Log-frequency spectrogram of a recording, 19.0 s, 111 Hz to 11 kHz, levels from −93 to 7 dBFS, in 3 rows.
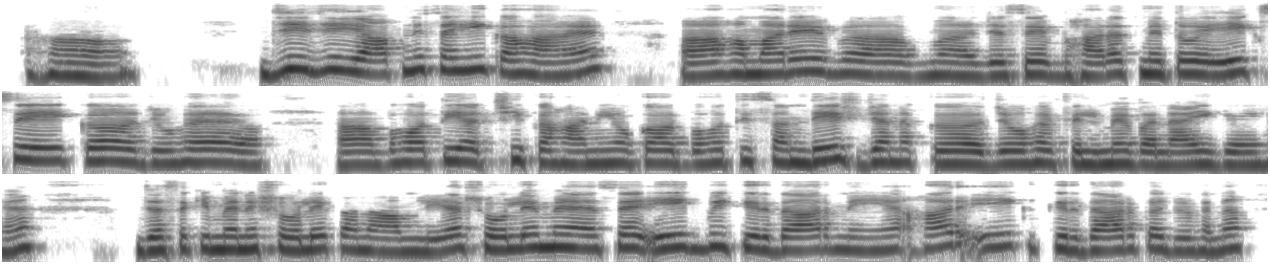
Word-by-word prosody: हाँ। 200 0 -2 0.6
जी, 275 +6 +4
जी, 265 0 +2
आपने 230 +4 +2
सही 270 0 +2
कहा 225 -4 +1
है। 235 +5 +1 0.4
अ, - - 0 0.2
हमारे 225 +3 +2
ब 205 -3 -1
म 200 -2 -1
जैसे 200 +1 0
भारत 200 +2 -2
में 220 -1 +2
तो 225 0 +2
एक 220 +4 +2
से 255 -2 +1
एक 230 0 -5 0.3
जो 200 0 -3
है 215 0 +2 0.6
अ, 190 +1 +1
बहुत 215 +2 -1
ही 230 - +3
अच्छी 220 +3 -2
कहानियों 205 -1 -1
का 210 - -2
और 205 - 0
बहुत 210 +3 -5
ही - - -1
संदेशजनक 215 -1 0 0.3
जो 195 0 +1
है 210 0 0
फ़िल्में 195 0 +1
बनाई 185 0 0
गई 185 0 -1
हैं। 225 +6 -1 0.5
जैसे 215 +2 +1
कि 230 - -3
मैंने 225 0 +4
शोले 225 0 +1
का 230 -1 -2
नाम 200 -2 0
लिया, 200 +4 0
शोले 235 0 +1
में 255 0 +5
ऐसा 235 0 +1
एक 230 +1 +2
भी 260 0 +2
किरदार 220 -1 0
नहीं 215 -1 -4
है 230 +1 -4
हर 265 +3 +1
एक 255 +2 -5
किरदार 215 -1 +1
का 230 - +1
जो 205 0 -4
है 200 - -3
ना, 235 +2 -1
215 Hz, 185 wpm, -23 LUFS, 205-235 Hz, 0.6 s, में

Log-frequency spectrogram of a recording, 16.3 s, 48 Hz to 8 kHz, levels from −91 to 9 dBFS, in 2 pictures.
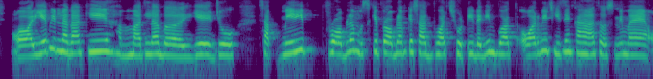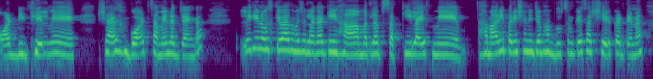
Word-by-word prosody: और 215 +2 +3
ये 270 +4 +4
भी 350 - 0
लगा 270 -3 +3
कि 285 - +5
ह 275 -4 -4
मतलब 240 +2 0 0.4
ये 235 0 +4
जो 230 -1 0 0.3
सब 235 - -2
मेरी 275 +6 +5 0.3
प्रॉब्लम 270 +3 +1
उसकी 280 +3 -4
प्रॉब्लम 260 -1 +1
के 285 - +1
साथ 255 -3 0
बहुत 240 -1 0
छोटी 245 0 -2
लगी। 230 +4 0
बहुत 245 -2 0
और 240 +2 +2
भी 305 +1 +1
चीज़ें 285 0 -2
कहा 250 -3 +1
था 250 - 0
उसने 230 +2 -7
मैं 235 -2 +1
और 215 +1 -1
डिटेल 245 +1 +1
में 245 -4 +1 0.3
शायद 280 +1 0
बहुत 240 -1 0
समय 245 -2 0
लग 250 -2 0
जाएगा। 220 +7 -2 0.5
लेकिन 335 +2 +1
उसके 325 0 0
बाद 315 -1 +4
मुझे 285 -1 0
लगा 265 0 +1
कि 280 0 +2
हाँ, 245 -2 +2
मतलब 250 +1 -2
सबकी 250 0 -4
लाइफ़ 245 0 +1
में 235 -3 +1 0.2
हमारी 260 +3 +1
परेशानी 285 0 +1
जब 275 0 0
हम 280 -2 0
दूसरों 245 +1 -6
के 270 +1 +1
साथ 285 0 -1
शेयर 270 -3 -1
करते 255 -3 -2
हैं - - -5
ना, 255 - -1
255 Hz, 210 wpm, -22 LUFS, 240-275 Hz, 0.5 s, कि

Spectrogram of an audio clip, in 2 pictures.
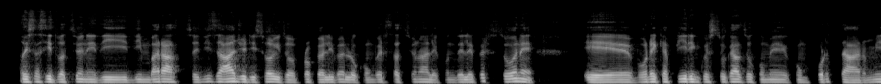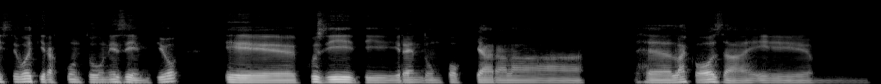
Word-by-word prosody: questa 120 0 +1
situazione 115 -1 +1
di 110 0 +2
di 100 - -9
imbarazzo 115 0 +1
e - - -1
disagio, 125 +1 +3
e - - +2
di 110 0 -1
solito 115 -4 +1
proprio 115 +1 -3
a - - +2
livello 110 -1 0
conversazionale 110 +1 -5
con 105 +2 -11
delle 110 +1 0
persone, 130 -6 0 0.5
ehm, 110 0 +4
vorrei 115 +5 +2
capire 125 +2 +2
in 115 - -1
questo 120 +1 -4
caso 120 -1 +1
come 110 -2 -3
comportarmi. 110 +1 -2
Se 115 +2 -10
vuoi 130 +2 +5
ti 125 - -2
racconto 110 0 -3
un 110 0 -4
esempio, 110 +3 0 0.4
ehm, 100 -2 +3
così 115 -3 +5
ti 100 0 -4
rendo 105 -1 -3
un 100 0 -8
po' 100 -1 -7
chiara 100 -2 -2
la, 95 -1 -7 0.6
eh, 100 0 0
la 110 +4 +1
cosa 100 -5 0
e, 90 -1 -7
mhmm, 85 -1 -26
110 Hz, 150 wpm, -24 LUFS, 100-115 Hz, 0.6 s, vuoi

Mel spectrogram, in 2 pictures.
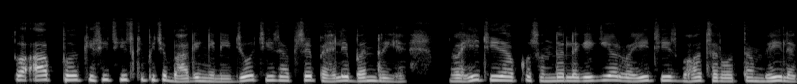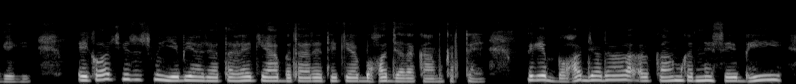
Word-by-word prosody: तो 205 - +2
आप 210 +1 +3 0.2
किसी 210 +2 0
चीज़ 215 +1 -2
के 215 - -4
पीछे 205 +1 0
भागेंगे 145 +2 -1
नहीं, 130 -1 -6
जो 175 +9 +5
चीज़ 195 -1 -1
आपसे 180 +2 +2
पहले 155 +5 +2
बन 175 +2 +2
रही 145 -2 -3
है, 130 +1 -12 0.5
वही 145 +8 +2
चीज़ 195 -1 +5
आपको 175 +1 -2
सुंदर 165 0 -1
लगेगी 170 +4 +3
और 190 -2 +3
वही 160 +3 +2
चीज़ 180 -2 +1
बहुत 155 0 -3
सर्वोत्तम 155 0 -2
भी 160 +4 +5
लगेगी। 130 -3 -5 0.5
एक 185 +2 +2
और 235 +3 +2
चीज़ 235 -2 -4
इसमें 220 +1 -4
ये 175 -2 +5
भी 190 +2 +3
आ - - 0
जाता 165 0 -2
है 175 +2 +1
कि 175 0 -1
आप 165 -1 +1
बता 155 0 -3
रहे 160 0 -1
थे 160 - 0
कि 165 0 -4
आप 155 -1 -2
बहुत 165 +1 -1
ज़्यादा 145 -1 -3
काम 135 0 -7
करते 150 - -12
हैं, 125 0 -16 0.4
देखिए, 205 +1 +4
बहुत 160 +3 -3
ज़्यादा 200 +1 0 0.2
अ, 170 - -3
काम 170 +2 0
करने 180 0 0
से 165 0 +2
भी 205 +4 0
170 Hz, 210 wpm, -23 LUFS, 155-195 Hz, 0.5 s, जो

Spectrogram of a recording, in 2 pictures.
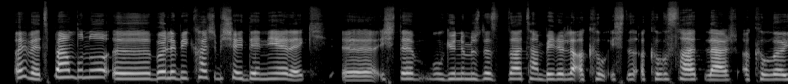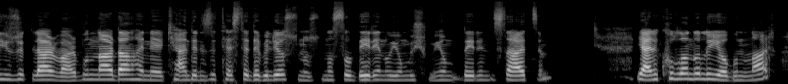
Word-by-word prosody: evet, 290 -8 0
ben 335 0 +5
bunu, 335 0 -1
eee, 260 0 +3
böyle, 300 0 +3
birkaç 310 +1 -2
bir - - -10
şey 275 -2 -1
deneyerek, 255 - +1 0.2
eee, 190 0 +1
işte 260 +2 0 0.2
bu 245 -1 -10
günümüzde 255 +1 -2
z 215 - -12
zaten 255 -2 0
belirli 245 0 +2
akıl 230 0 -4
işte, 230 0 -7
akıllı 245 0 -6
saatler, 220 -4 +2
akıllı 230 0 -2
yüzükler 220 -2 +2
var. 185 -1 -2
Bunlardan, 230 0 +5
hani, 205 -4 -4
kendinizi 210 +2 -4
test 220 +1 -6
edebiliyorsunuz. 210 -3 -4
Nasıl 205 0 -4
derin 210 0 0
uyumuş 205 0 -10
muyum, 200 0 -13
derin 205 0 -4
saatim. 210 +7 +1 0.8
Yani, 225 -1 +8
kullanılıyor 250 -6 0
bunlar. 195 +1 -2
230 Hz, 140 wpm, -24 LUFS, 210-255 Hz, 0.8 s, Yani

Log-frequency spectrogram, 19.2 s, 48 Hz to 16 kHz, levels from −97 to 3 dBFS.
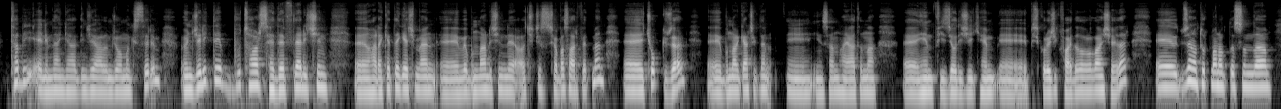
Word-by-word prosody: Tabii, 200 +5 0
elimden 130 - 0
geldiğince 130 0 -2
yardımcı 125 0 0
olmak 125 -1 -1
isterim. 205 +11 -2 0.3
Öncelikle 165 - +2
bu 165 +3 -4
tarz 170 -1 +1
hedefler 140 +3 +3
için, 145 +1 0 0.4
eee, 125 - +1
harekete 125 +3 +1
geçmen, 135 -2 +1
eee, 120 0 -1
ve 125 -2 0
bunların 135 +2 +1
için 130 +1 -2
de 130 -1 0
açıkçası 125 +2 -7
çaba 135 +1 -2
sarf 130 -2 -1
etmen, 215 - -1 0.3
eee, 130 0 +4
çok 185 +6 -2
güzel. 135 - +1 0.4
Eee, 120 -2 0
bunlar 130 +2 +2
gerçekten, 135 0 -2 0.2
iii, 120 -2 -1
insanın 120 +1 -2
hayatına, 120 0 -1 0.4
eee, 115 0 0
hem 125 +1 +3
fizyolojik 120 0 -2
hem, 120 0 +1
eee, 115 -1 -2
psikolojik 125 +1 -1
faydaları 125 +2 0
olan 135 +1 +2
şeyler. 140 - -1 0.4
Eee, 155 0 +4
düzen 210 +5 +5
oturtma 185 -2 +3
noktasında, 160 -1 +3
130 Hz, 140 wpm, -26 LUFS, 125-155 Hz, 0.4 s, düzen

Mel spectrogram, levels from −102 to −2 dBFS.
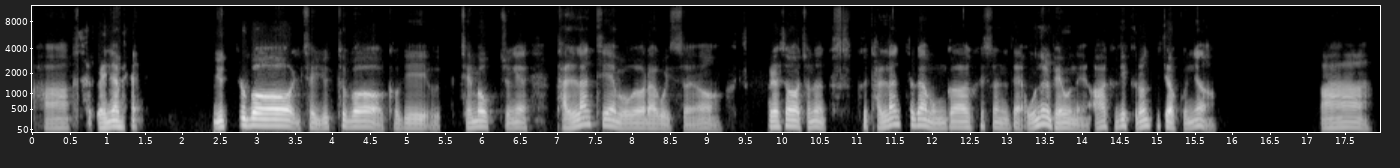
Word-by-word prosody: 아. 85 +1 -7 0.4
왜냐하면 100 +3 +3 1.2
유튜버 125 +2 +8
제 95 - -5
유튜버 105 +5 0
거기 85 0 -6 0.4
제목 105 +3 -2
중에 95 +2 -7 0.3
달란트의 130 +6 -1
뭐라고 85 -3 -3
있어요. 70 0 -10 0.6
그래서 110 +1 +3
저는 100 0 -4 0.4
그 - - -10
달란트가 135 +4 -2
뭔가 100 +2 -3
했었는데 95 -6 -8
오늘 130 - -1
배우네요. 90 - -3
아 105 +6 -3
그게 110 +3 -6
그런 120 +2 -1
뜻이었군요. 110 +1 -3 1.4
아. 90 0 -4
100 Hz, 205 characters per minute, -24 LUFS, 85-115 Hz, 1.4 s, 유튜버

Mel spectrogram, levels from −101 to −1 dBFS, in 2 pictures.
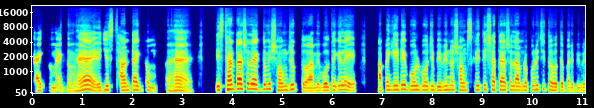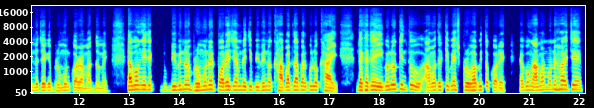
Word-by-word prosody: একদম, 145 -1 -8
একদম 130 -1 -9
হ্যাঁ। 195 +5 +6
এই 150 - -1
যে 180 - +2
স্থানটা 165 +3 0
একদম 170 -2 -7 0.4
হ্যাঁ 150 -4 +2 0.7
স্থানটা 205 +4 +6
আসলে 225 0 +3
একদমই 210 +4 -1
সংযুক্ত। 175 +4 -1 0.2
আমি 140 +3 -5
বলতে 155 +3 +1
গেলে 190 -1 0 0.7
আপনাকে 175 +4 -1
এটাই 200 +2 +3
বলব 180 -1 0 0.2
যে, 175 - 0
বিভিন্ন 175 +3 -1 0.2
সংস্কৃতির 180 +3 -3
সাথে 185 -1 +1
আসলে 175 +1 -3
আমরা 165 +1 -3
পরিচিত 185 +1 -5
হতে 155 0 0
পারি 145 -1 -4
বিভিন্ন 145 +2 -6
জায়গায় 150 0 0
ভ্রমণ 140 +3 -5
করার 135 -3 0
মাধ্যমে। 125 0 -8 0.5
এবং 195 +2 +3
এই 195 - 0
যে 195 - +1 0.4
বিভিন্ন 190 +4 0 0.2
ভ্রমণের 180 +6 +1
পরে 165 +1 +4
যে 175 - -1
আমরা 170 0 -2
এই - - -13
যে, - - -1
বিভিন্ন 165 +3 -3 0.2
খাবার-দাবারগুলো 165 +3 +1
খাই, 140 -4 +3 0.5
দেখা 165 +1 +4
যায় 180 -1 +3
এগুলোও 180 +6 +1
কিন্তু 200 -1 -1 0.3
আমাদেরকে 165 +3 -2
বেশ 185 -2 -1
প্রভাবিত 165 +2 +2
করে 140 -3 -2 0.4
এবং 170 +4 -2
আমার 180 +5 0
মনে 200 0 -2
হয় 200 -1 +3
যে 195 -1 +2
170 Hz, 155 wpm, -22 LUFS, 155-185 Hz, 0.7 s, হ্যাঁ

